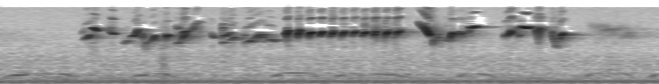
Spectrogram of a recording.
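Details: Continuous bright, twittering and buzzy song from a goldfinch mule, with rapid trills and sharp high whistled notes. A low droning hum and faint cooing sit in the background.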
